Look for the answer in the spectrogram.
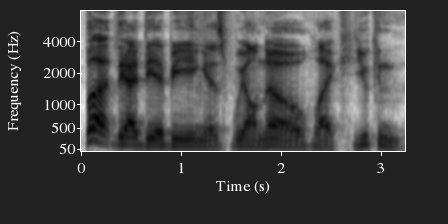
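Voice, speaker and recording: An American man speaks in an everyday, medium-pitched voice. He talks informally, in the conversational style of a podcast co-host among friends. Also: measured pace. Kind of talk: casual chat.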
